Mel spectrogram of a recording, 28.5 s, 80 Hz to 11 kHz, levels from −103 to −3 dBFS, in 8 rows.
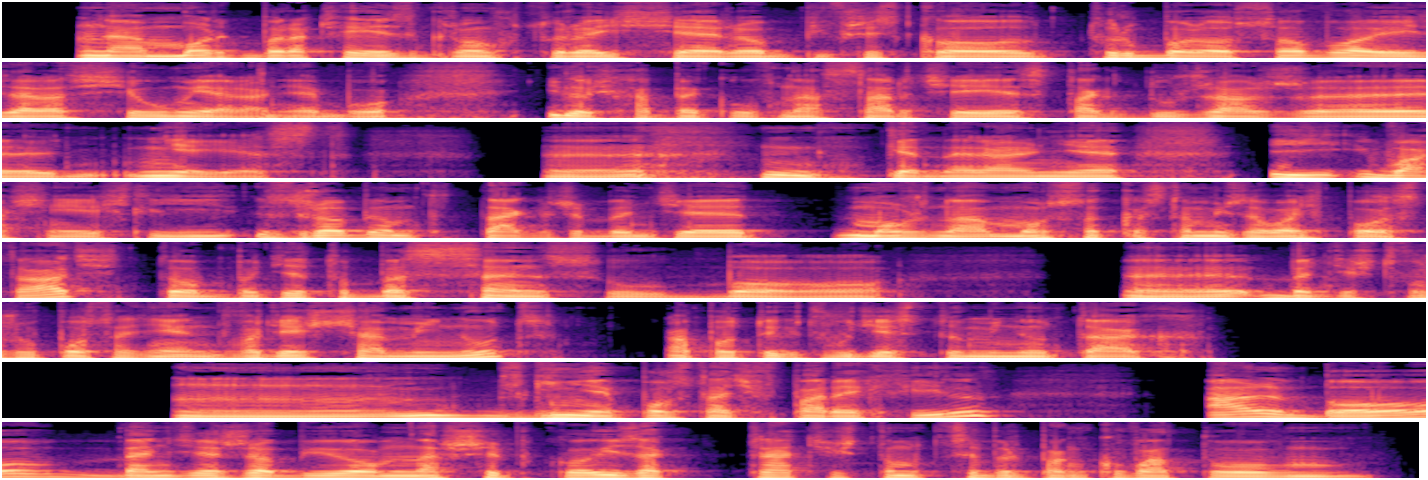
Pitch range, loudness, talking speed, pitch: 100-120 Hz, -16 LUFS, 160 wpm, 110 Hz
